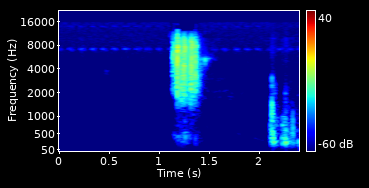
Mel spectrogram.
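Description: Near silence on a video call, then one short hiss-like burst of noise a little over a second in, lasting about a third of a second.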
